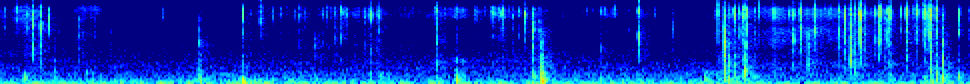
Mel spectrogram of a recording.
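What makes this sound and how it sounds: A solid pink Marseille soap bar wrapped in thin plastic film is held in both hands while the fingertips and short nails rub and crinkle the film. Soft, bright crackles and sharp ticks come in irregular bursts, growing busier and denser in the last second or so.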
